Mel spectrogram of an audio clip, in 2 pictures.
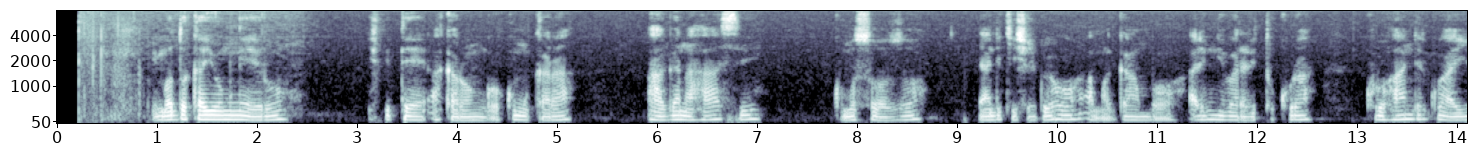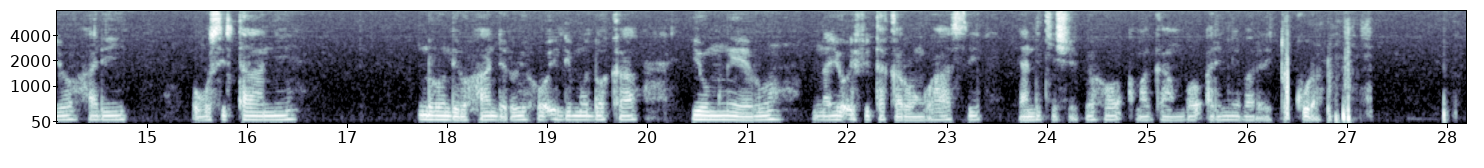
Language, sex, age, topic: Kinyarwanda, male, 18-24, government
